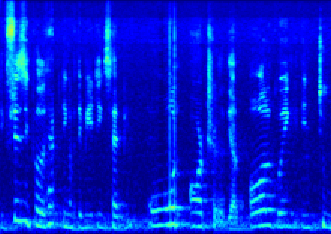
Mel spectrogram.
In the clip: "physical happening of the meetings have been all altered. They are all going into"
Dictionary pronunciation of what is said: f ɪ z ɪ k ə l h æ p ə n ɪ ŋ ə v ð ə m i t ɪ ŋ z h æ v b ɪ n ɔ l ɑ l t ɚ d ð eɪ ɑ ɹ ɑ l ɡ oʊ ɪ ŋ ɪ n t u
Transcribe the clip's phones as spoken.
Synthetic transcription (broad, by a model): f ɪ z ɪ k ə l h æ p ə n ɪ ŋ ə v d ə m i t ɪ ŋ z h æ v b ɪ n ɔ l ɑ t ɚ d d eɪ ɑ ɹ ɑ l ɡ oʊ ɪ ŋ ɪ n t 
